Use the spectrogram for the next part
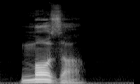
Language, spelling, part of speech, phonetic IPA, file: Polish, Moza, proper noun, [ˈmɔza], Pl-Moza.ogg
